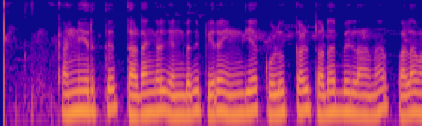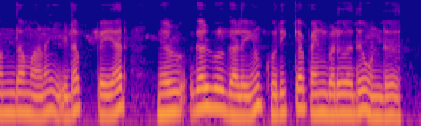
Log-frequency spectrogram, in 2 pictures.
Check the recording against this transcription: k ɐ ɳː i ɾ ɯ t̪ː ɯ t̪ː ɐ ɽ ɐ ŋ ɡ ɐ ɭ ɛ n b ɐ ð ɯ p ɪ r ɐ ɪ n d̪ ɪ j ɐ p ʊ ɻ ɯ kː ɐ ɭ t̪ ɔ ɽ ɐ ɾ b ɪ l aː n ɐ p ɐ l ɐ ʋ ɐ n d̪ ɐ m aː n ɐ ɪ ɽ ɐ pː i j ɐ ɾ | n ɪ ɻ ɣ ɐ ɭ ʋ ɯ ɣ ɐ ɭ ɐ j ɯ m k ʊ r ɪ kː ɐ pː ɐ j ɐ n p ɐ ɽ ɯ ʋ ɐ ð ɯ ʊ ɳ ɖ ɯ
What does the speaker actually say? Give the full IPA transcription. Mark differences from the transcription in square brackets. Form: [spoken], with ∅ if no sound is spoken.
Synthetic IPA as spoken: k ɐ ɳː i ɾ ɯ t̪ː ɯ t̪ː ɐ ɽ ɐ ŋ ɡ ɐ ɭ ɛ n b ɐ ð ɯ p ɪ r ɐ ɪ n d̪ ɪ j ɐ [k] ʊ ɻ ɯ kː ɐ ɭ t̪ ɔ ɽ ɐ ɾ b ɪ l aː n ɐ p ɐ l ɐ ʋ ɐ n d̪ ɐ m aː n ɐ ɪ ɽ ɐ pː [ɛ] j ɐ ɾ | n ɪ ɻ ɣ ɐ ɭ ʋ ɯ ɣ ɐ ɭ ɐ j ɯ m k ʊ r ɪ kː ɐ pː ɐ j ɐ n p ɐ ɽ ɯ ʋ ɐ ð ɯ ʊ ɳ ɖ ɯ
